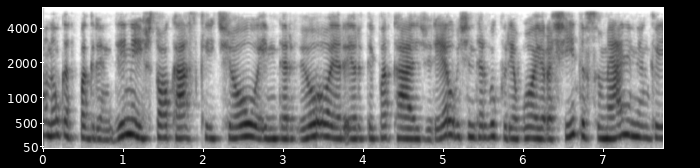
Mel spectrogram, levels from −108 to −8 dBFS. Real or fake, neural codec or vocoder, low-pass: fake; codec, 16 kHz, 8 kbps, FunCodec, trained on LibriTTS, 25 frames a second; 5.4 kHz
